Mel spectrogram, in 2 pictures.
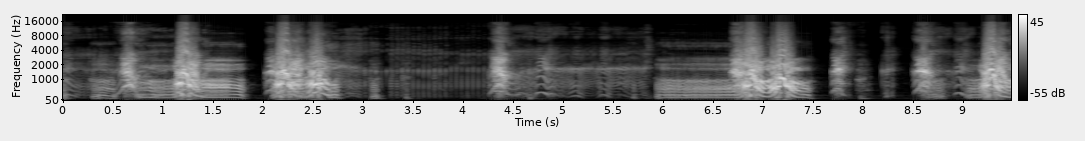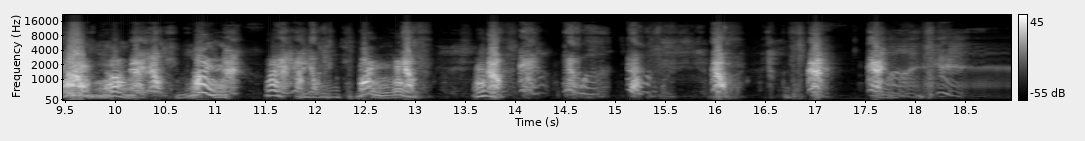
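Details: Two pet dogs, Noah and Avery, wrestling in play on a Saturday afternoon, not really fighting: dense bursts of growls, grumbles and short barks in rapid succession, loud throughout with brief pauses.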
